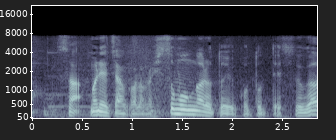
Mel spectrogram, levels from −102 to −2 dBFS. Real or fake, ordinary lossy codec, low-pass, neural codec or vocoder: fake; none; 7.2 kHz; vocoder, 44.1 kHz, 128 mel bands every 256 samples, BigVGAN v2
